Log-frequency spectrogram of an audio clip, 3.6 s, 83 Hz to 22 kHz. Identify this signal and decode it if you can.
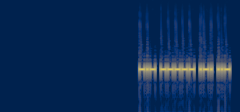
Morse code, heard as a keyed tone, about 46 wpm, 700 Hz. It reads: K0RU
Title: USA Call Signs - 4 Characters - 45wpm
